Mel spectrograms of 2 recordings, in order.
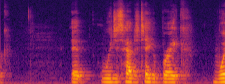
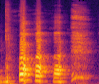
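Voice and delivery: higher, louder bruh through a laugh; 6 semitones higher, 7 dB louder than usual. Retold or imitated. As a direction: laugh out the word in disbelief. Retelling his reaction, laughing.

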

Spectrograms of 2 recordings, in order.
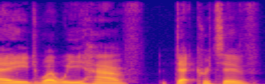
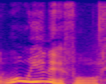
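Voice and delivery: pitched up, baffled; high confused; 14 semitones higher, 6 dB quieter, faster than usual. Retold or imitated. Retold confused reply.

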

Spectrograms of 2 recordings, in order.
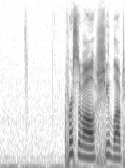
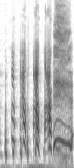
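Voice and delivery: high laugh; 8 dB louder than usual. Real, not acted. High loud laugh at her own retold reply.

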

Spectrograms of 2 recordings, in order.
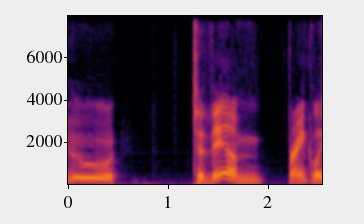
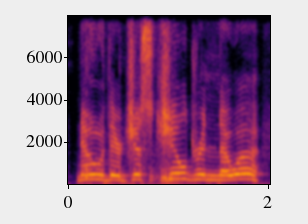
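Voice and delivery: self-calming; 6 semitones higher than usual. Retold or imitated. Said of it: "And then I'm just like".

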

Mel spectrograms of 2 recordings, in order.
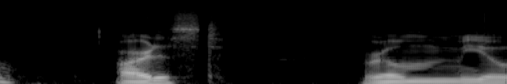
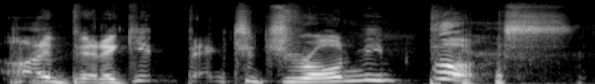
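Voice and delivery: slow, loud, much higher Cockney; mock Cockney accent; 12 semitones higher, 10 dB louder, slower than usual. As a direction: drag out a silly Cockney accent. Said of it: "if he talks like that".

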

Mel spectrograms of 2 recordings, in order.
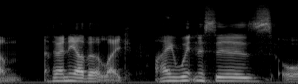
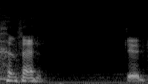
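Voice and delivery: normal talking voice

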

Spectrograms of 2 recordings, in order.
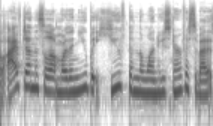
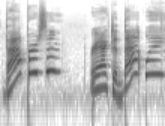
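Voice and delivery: surprised; 3 dB louder, much slower than usual. Retold or imitated. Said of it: "you were like".

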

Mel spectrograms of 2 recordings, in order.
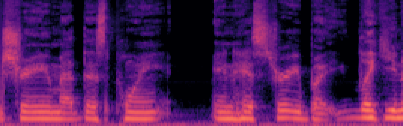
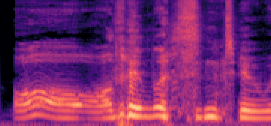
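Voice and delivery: louder, higher mock complaint; mock exclamation; 5 semitones higher, 13 dB louder than usual. Host mocking clichéd metal movies, mockingly. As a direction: laugh through a loud mocking line.

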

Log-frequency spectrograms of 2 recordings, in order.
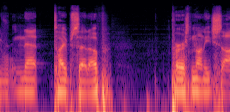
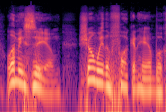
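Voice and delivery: louder, higher outraged demand; indignant demand; 4 semitones higher, 7 dB louder than usual. Acted. Customer demanding the employee handbook, indignant. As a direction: demand proof, loud and worked up. Acted demand to see the rules.

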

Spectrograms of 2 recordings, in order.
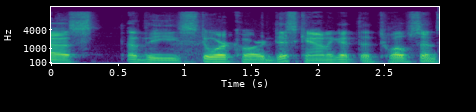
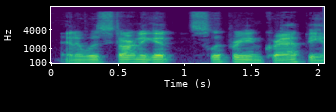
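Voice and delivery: usual speaking voice

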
